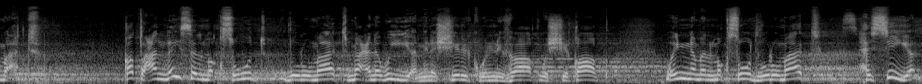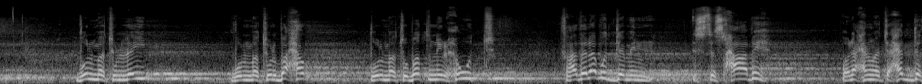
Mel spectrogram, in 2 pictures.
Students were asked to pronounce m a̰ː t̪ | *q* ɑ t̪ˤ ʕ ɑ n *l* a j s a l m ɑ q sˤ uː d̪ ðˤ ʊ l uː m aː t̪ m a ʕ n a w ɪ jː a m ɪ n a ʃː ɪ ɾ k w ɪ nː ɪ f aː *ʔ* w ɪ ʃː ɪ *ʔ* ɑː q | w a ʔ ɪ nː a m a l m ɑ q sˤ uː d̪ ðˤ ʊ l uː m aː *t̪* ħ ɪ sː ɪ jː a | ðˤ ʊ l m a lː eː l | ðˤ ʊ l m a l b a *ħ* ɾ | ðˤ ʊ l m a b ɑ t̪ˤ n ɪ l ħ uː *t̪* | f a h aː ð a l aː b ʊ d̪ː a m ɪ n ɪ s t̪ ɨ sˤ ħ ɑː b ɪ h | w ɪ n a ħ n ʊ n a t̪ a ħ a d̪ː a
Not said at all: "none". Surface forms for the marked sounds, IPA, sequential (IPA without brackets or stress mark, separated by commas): q, l, q, q, t̪, ħ, t̪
